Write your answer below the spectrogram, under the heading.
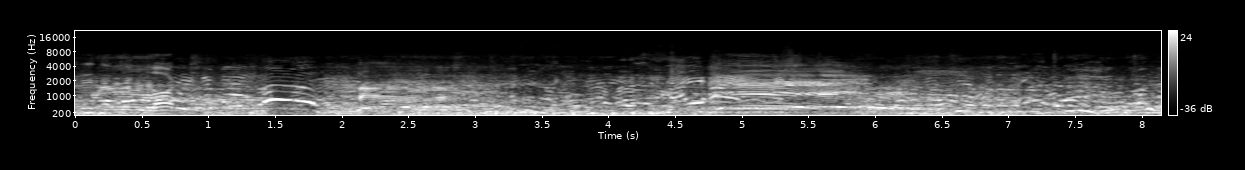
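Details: Sahiwal bull calves at a cattle market in Chapainawabganj, Bangladesh, on 19 September 2024. Several drawn-out lowing moos rise and fall between the voices of traders bargaining over prices, with steady crowd chatter behind.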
